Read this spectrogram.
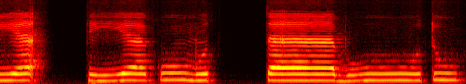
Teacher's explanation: با کے بعد واو ساکن آ رہی ہے، تو اس کو ہم نے 1 الف کے برابر کھینچ کر ادا کرنا ہے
